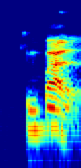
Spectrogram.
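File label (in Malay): "kimpal", Malay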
